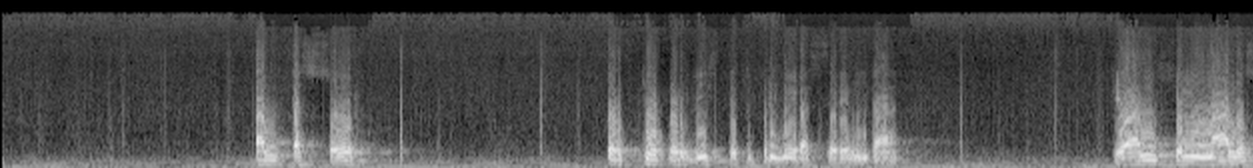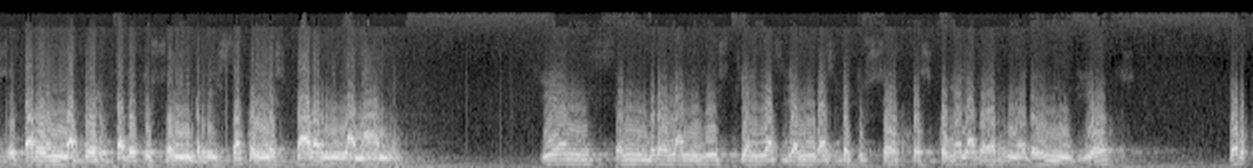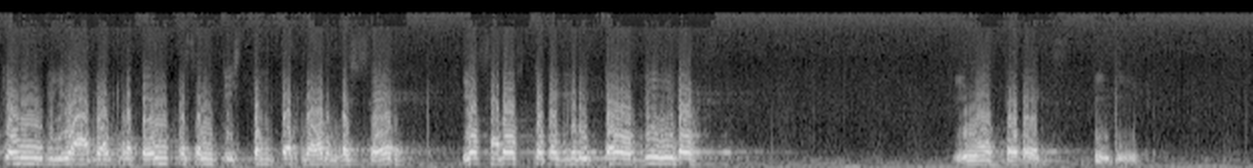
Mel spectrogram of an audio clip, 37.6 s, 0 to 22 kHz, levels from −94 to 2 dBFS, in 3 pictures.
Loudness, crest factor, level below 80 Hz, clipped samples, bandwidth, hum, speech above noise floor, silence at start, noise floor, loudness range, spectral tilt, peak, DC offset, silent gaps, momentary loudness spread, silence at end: -17 LUFS; 14 dB; -42 dBFS; under 0.1%; 15.5 kHz; none; 26 dB; 0 s; -43 dBFS; 9 LU; -7.5 dB/octave; -2 dBFS; under 0.1%; none; 13 LU; 0.25 s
